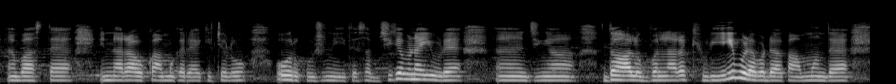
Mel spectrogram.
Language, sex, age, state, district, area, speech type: Dogri, female, 45-60, Jammu and Kashmir, Samba, urban, spontaneous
